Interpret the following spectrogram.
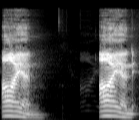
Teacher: in a modern British RP accent we do not pronounce that sound we do not pronounce the r there is a silent R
